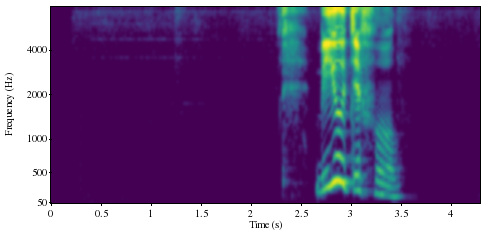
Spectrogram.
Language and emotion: Russian, positive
